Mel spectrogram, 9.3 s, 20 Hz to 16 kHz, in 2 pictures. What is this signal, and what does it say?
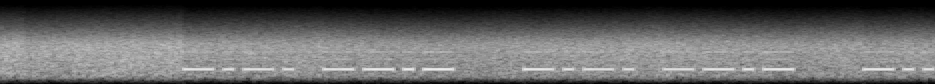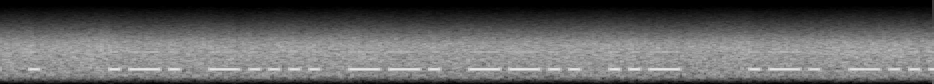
Morse code, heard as a keyed tone, machine-sent, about 24 wpm, 570 Hz, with radio static. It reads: CQ CQ DE R6GZU …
